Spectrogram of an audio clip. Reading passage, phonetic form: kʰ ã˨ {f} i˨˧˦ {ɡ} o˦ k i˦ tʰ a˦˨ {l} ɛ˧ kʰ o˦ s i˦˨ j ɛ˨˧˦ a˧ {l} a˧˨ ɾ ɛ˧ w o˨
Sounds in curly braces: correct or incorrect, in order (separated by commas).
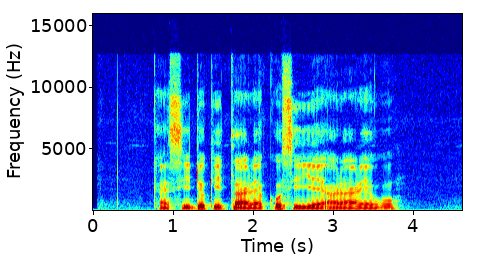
incorrect, incorrect, incorrect, incorrect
